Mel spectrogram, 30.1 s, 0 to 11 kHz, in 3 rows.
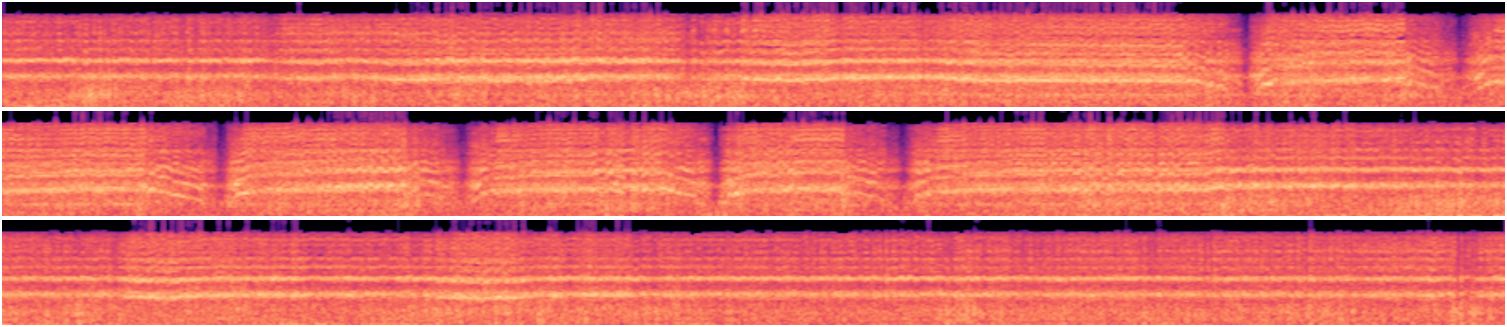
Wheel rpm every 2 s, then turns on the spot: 240, 220, 220, 210, 140, 130, 160, 140, 170, 230, 230, 230, 230, 230, 230.
10-12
